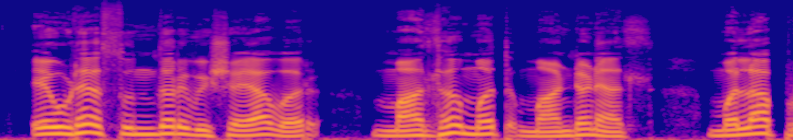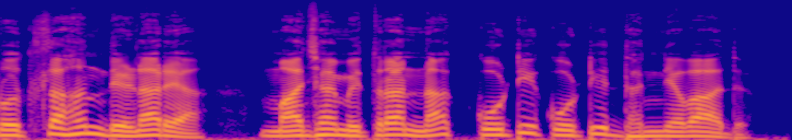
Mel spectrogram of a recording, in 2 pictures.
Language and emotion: Marathi, neutral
